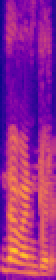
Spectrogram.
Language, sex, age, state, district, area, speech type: Kannada, female, 18-30, Karnataka, Chikkamagaluru, rural, spontaneous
